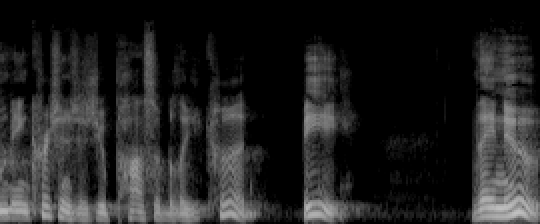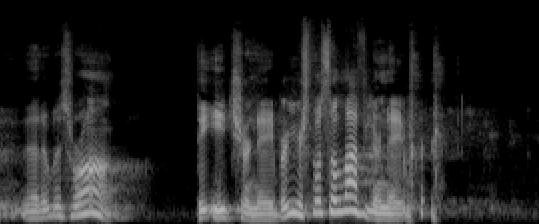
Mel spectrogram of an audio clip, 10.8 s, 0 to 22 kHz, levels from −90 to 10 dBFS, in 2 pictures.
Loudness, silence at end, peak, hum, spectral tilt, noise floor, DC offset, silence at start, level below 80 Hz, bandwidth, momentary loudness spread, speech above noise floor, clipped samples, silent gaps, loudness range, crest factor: -27 LUFS; 1 s; -8 dBFS; none; -6 dB/octave; -75 dBFS; under 0.1%; 0 s; -72 dBFS; 13.5 kHz; 15 LU; 49 dB; under 0.1%; none; 6 LU; 20 dB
